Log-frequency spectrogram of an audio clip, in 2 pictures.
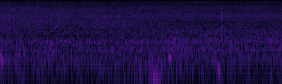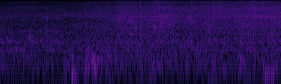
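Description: Apple and almond halwa mixture lightly sautéing in a pan, a steady soft sizzle with scattered faint scrapes, growing slightly brighter and louder toward the end, no voices.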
